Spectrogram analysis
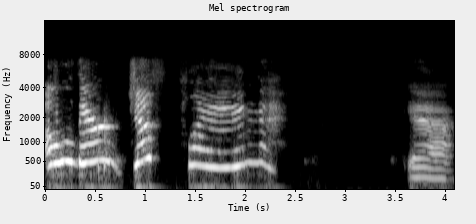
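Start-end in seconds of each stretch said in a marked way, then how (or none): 0.0-2.3 high, very slow, breezy, dismissive, drawn-out voice. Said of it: "her mom's like".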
